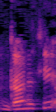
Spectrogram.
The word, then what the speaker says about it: gynarchy: because I believe in what is it called, gynarchy. How do I pronounce this correctly? I think you did it. Yeah, gynarchy.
